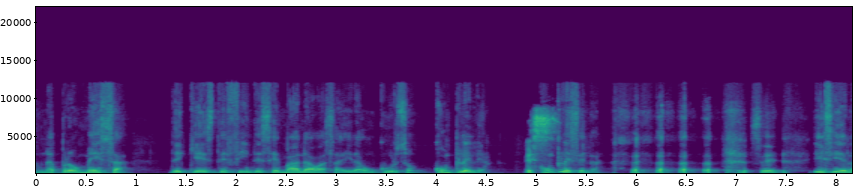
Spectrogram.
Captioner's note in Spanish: risas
